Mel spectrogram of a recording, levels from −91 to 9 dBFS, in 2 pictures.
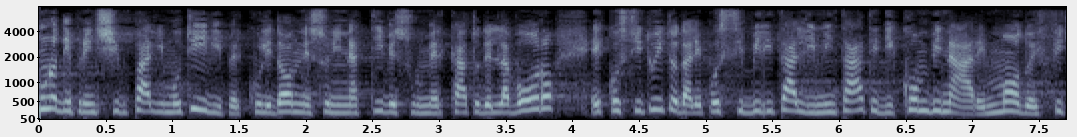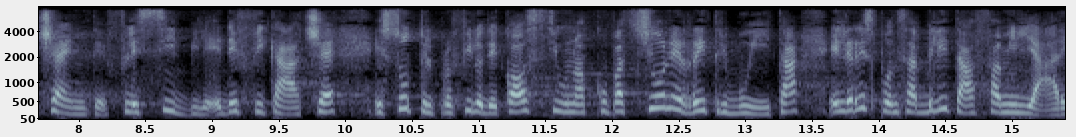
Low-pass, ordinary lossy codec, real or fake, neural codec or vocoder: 7.2 kHz; MP3, 48 kbps; real; none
